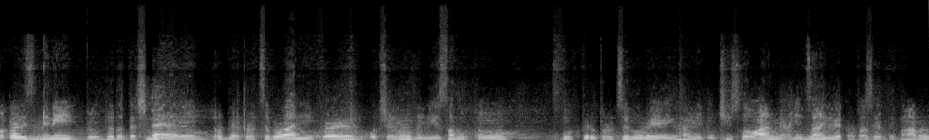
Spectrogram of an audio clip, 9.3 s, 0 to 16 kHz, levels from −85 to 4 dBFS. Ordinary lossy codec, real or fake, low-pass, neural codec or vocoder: Opus, 24 kbps; fake; 14.4 kHz; codec, 44.1 kHz, 0.9 kbps, DAC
